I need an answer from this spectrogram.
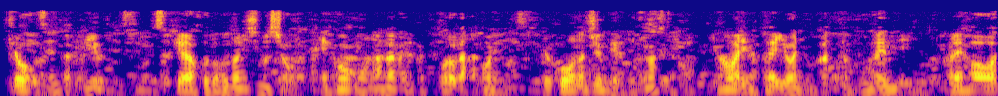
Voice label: male4 inst sim

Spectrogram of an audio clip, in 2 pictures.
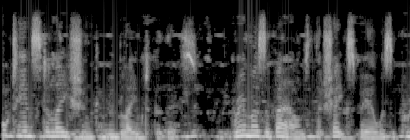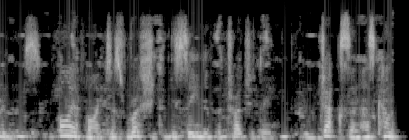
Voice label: female srec 130ms 20cm sim

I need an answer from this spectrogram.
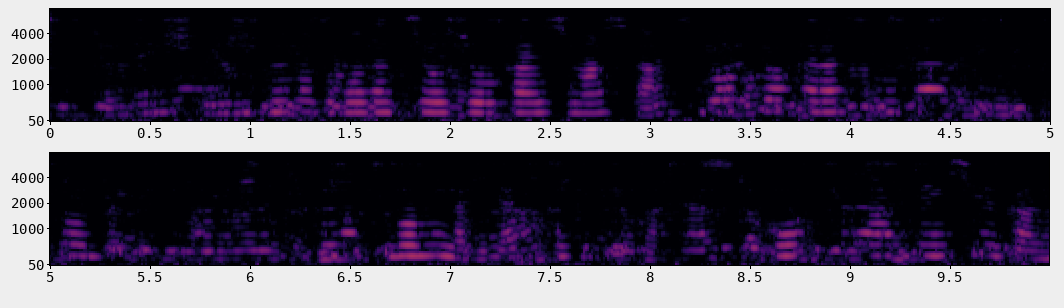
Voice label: female liverec; SiSEC11; underdetermined

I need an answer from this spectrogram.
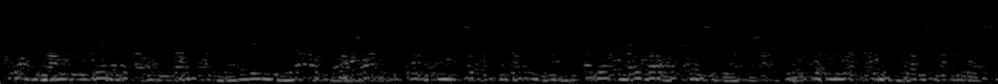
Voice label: female liverec; SiSEC11; underdetermined

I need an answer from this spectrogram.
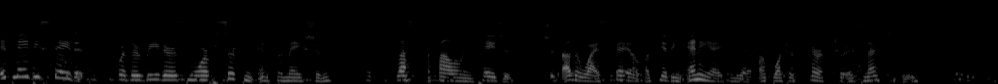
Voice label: female; SASSEC07

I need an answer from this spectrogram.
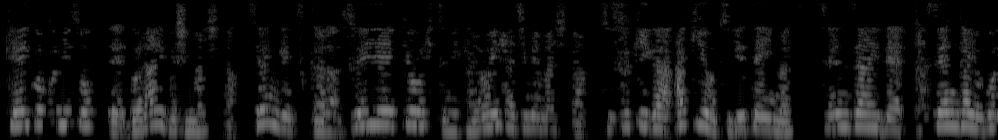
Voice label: test female synthconv 130ms 1m sim; SiSEC10; underdetermined

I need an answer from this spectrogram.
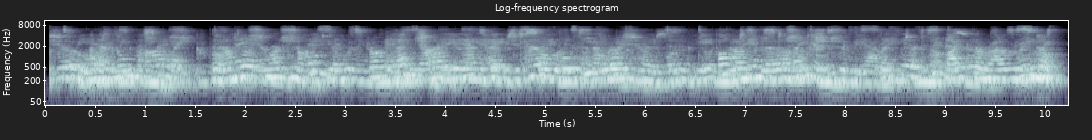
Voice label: female mix; SiSEC10; underdetermined

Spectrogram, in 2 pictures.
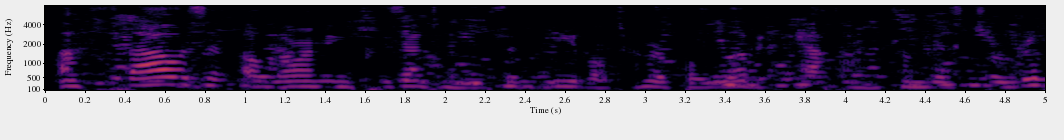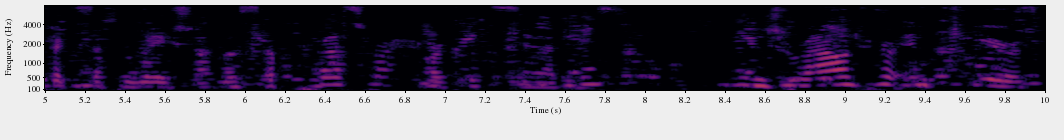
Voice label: test female inst sim

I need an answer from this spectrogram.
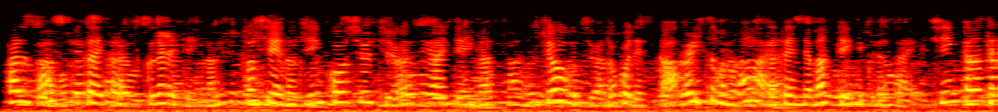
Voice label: female

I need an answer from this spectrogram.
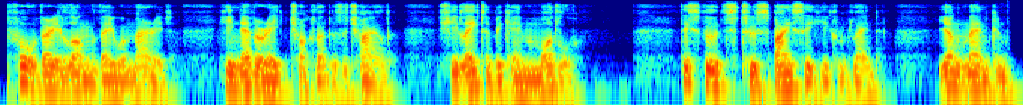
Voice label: male 130ms 50cm; SiSEC11; underdetermined

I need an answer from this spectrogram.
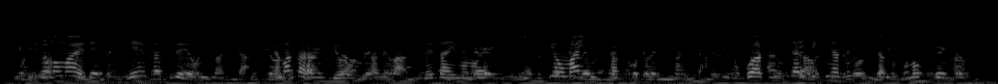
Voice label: male liverec; SiSEC10; underdetermined

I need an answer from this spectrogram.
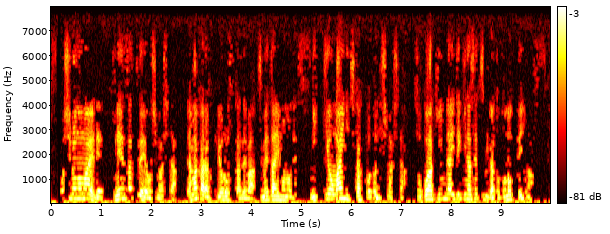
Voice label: male liverec

